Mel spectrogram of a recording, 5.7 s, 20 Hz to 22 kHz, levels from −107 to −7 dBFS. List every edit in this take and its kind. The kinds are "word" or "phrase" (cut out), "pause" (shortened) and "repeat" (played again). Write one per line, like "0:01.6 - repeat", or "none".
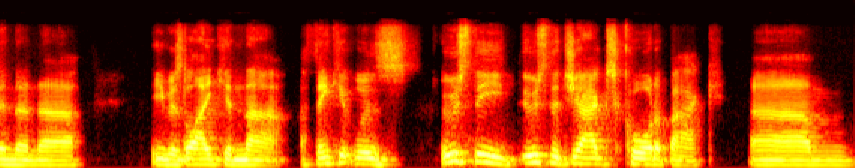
0:02.9 - pause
